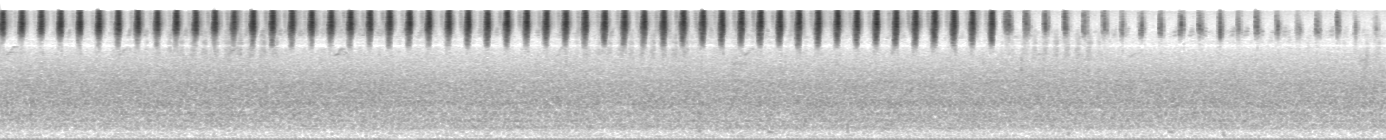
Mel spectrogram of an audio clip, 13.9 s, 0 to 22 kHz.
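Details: Gomphocerus sibiricus, the club-legged grasshopper, recorded in Leogang, Austria, 5 September 2023: a long, even train of crisp, high rasping pulses, about two and a half per second, which turn noticeably softer after ten seconds.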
